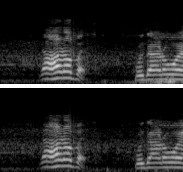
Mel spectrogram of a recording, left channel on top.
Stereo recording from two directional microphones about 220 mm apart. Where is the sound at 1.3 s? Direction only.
10° left (ahead or behind).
